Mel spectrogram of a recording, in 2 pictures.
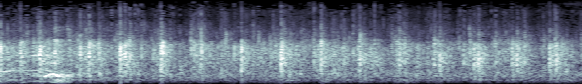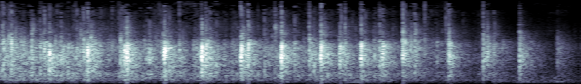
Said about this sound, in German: Wollen wir Ihnen mal einen herzlichen Applaus geben?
